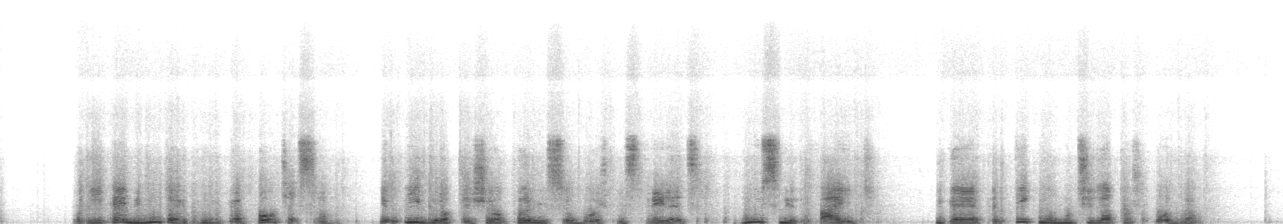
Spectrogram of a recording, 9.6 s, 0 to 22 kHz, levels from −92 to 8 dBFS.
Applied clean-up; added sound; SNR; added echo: neural mask model RNNoise.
